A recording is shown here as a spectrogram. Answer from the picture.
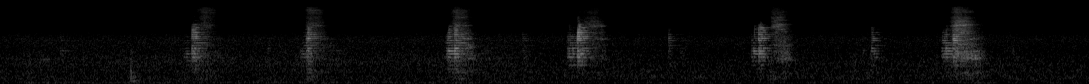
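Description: A man breathing out hard in short puffs, one with each rep of a lying bar press, about every one and a half seconds, six times.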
